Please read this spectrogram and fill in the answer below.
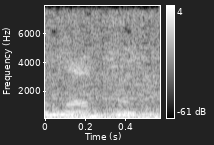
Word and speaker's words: Lompoc: You pronounce Lompoc wrong. It's pronounced Lompoc.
